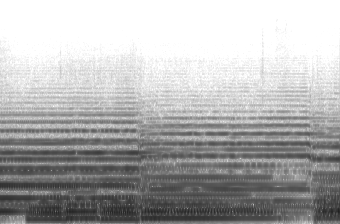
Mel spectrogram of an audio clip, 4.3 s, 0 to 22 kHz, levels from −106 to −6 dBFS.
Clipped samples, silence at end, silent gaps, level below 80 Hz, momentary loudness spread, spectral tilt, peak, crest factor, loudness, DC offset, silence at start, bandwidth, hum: under 0.1%; 0 s; none; -58 dBFS; 8 LU; -12 dB/octave; -12 dBFS; 14 dB; -26 LUFS; under 0.1%; 0 s; 3.9 kHz; none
